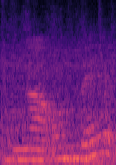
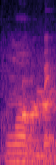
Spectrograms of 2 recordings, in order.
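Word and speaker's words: ng'ombe: So how to pronounce it? Is it Naombe or Ngombe? Ngombe.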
